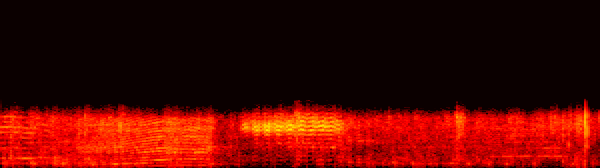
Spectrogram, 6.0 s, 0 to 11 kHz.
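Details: Baby goats from a 2010 crop bleat, one wavering, drawn-out cry around the middle standing out over a busy background of softer calls and movement.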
